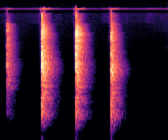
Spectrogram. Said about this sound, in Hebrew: תעשי, תמחאי כפיים רגע. תנסי להפוך רגע. זה לא נוח לי. לא נוח? תנסי mm. למחוא כפיים רגע ככה הפוך. ככה?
